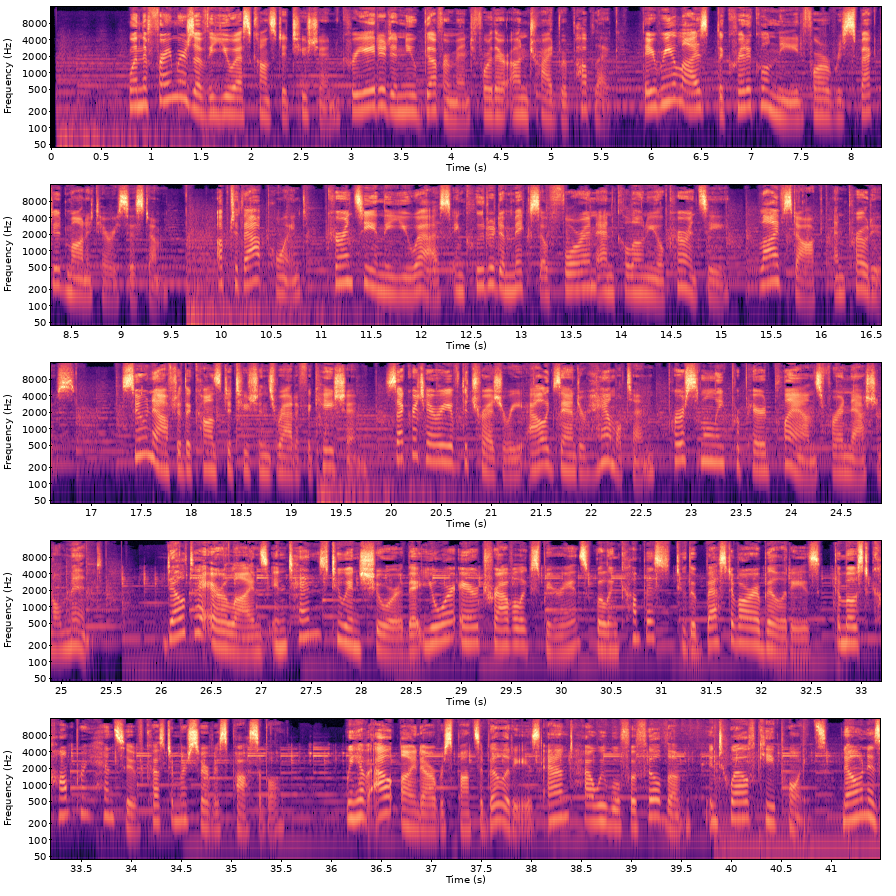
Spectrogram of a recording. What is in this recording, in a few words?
Corporate Narration; BOSSY FRIENDLINESS. YOUTHFUL RESONANCE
